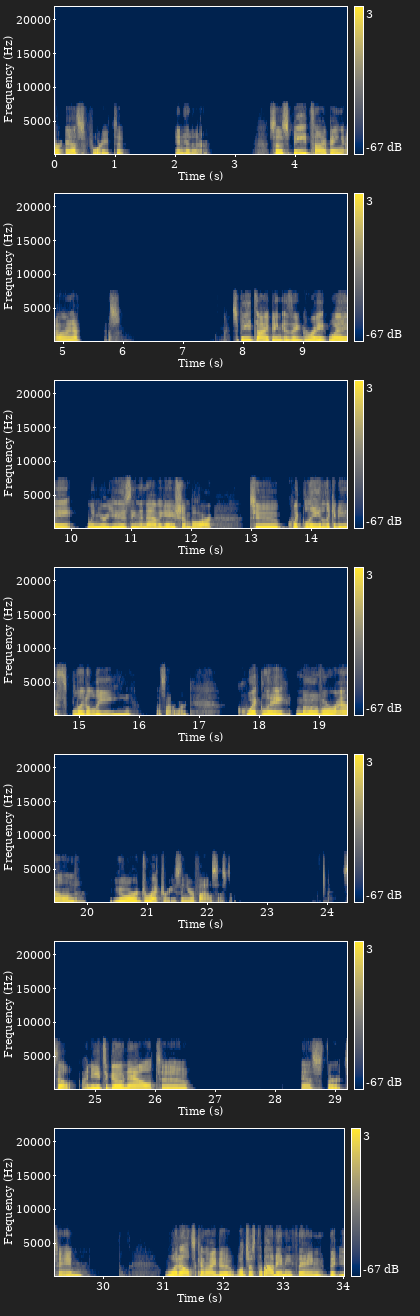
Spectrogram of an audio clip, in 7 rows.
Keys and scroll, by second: 23.6 Escape, 24.9 super+Up.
